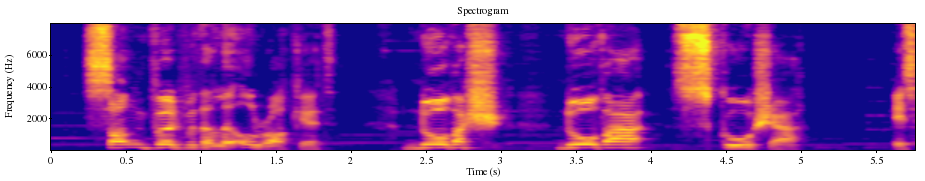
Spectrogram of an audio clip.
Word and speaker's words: Nova Scotia: Nova Scotia is how it's pronounced.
